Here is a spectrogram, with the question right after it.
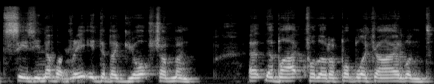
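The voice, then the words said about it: Bad Brian Clough impression. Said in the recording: “That's a very, very bad Brian Clough impression”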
